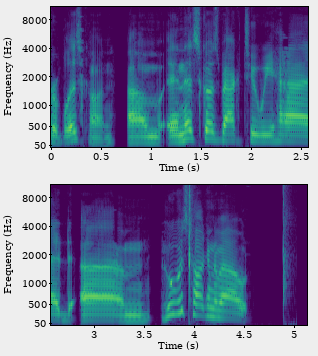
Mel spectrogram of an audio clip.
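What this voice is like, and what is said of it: Usual voice. Nothing is said of it.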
